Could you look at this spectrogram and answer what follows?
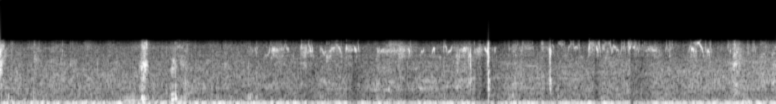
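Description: Two puppies at play: a few short yaps and play noises, a sharp click about five seconds in, and faint high chirping in between.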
